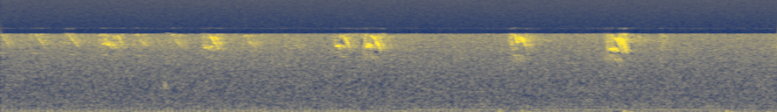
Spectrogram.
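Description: Faint chirps of small birds: a few short, high, slightly falling notes spaced about a second apart, over quiet background noise.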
